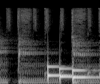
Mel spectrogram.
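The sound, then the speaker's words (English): A phone call to a Starbucks cuts off, followed by three quick electronic beeps and a steady tone, clear with no talking. “And that is the sound of a phone hanging up.”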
